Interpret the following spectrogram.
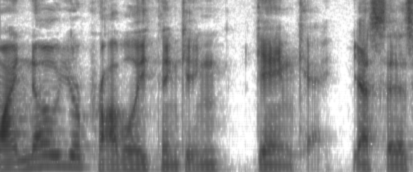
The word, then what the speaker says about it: GameK: Now I know you're probably thinking GameK. Yes, that is how you pronounce my channel name.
